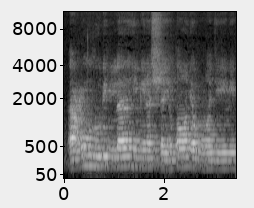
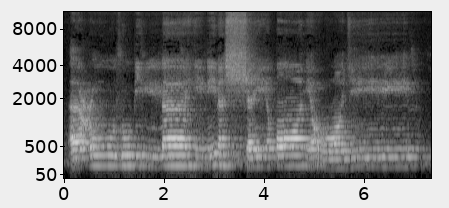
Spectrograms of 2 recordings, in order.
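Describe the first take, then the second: First: It is recited quickly. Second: It is recited very slowly. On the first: "dengan cepat" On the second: "dengan sangat pelan ya"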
